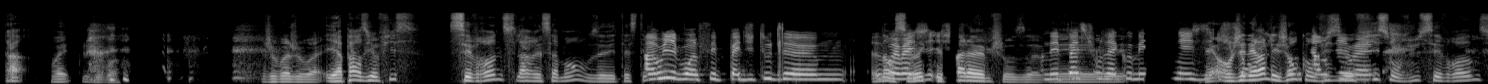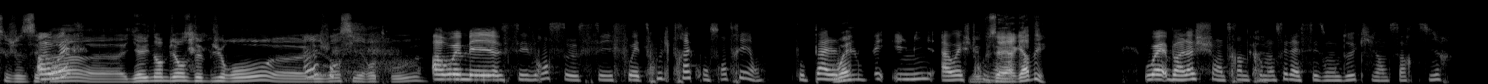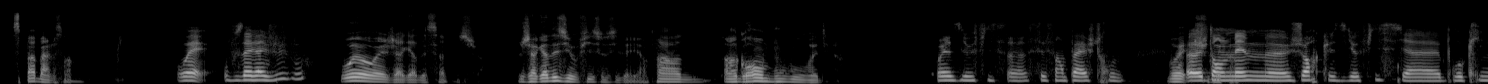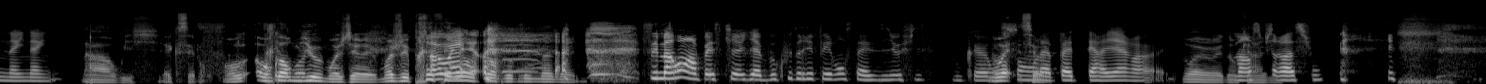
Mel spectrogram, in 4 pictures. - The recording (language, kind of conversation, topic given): French, unstructured, Quels critères prenez-vous en compte pour choisir vos films du week-end ?
- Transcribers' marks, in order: laugh; other background noise; surprised: "Oh !"; "avez" said as "ava"; tapping; chuckle; stressed: "préférer"; laugh; chuckle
